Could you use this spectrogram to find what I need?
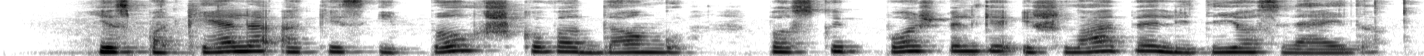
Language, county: Lithuanian, Kaunas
